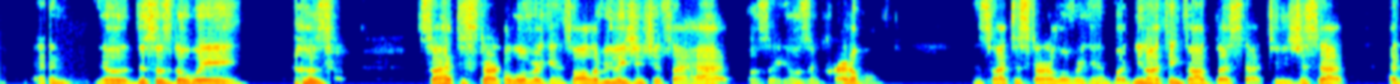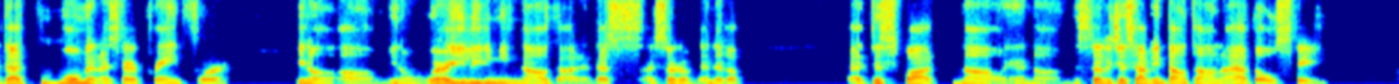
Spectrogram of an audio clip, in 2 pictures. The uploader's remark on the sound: It is a little different as we recorded it in a members only webinar for the Equippers Lab. You'll hear pastors asking questions which probably makes this richer than if it were a straight interview.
